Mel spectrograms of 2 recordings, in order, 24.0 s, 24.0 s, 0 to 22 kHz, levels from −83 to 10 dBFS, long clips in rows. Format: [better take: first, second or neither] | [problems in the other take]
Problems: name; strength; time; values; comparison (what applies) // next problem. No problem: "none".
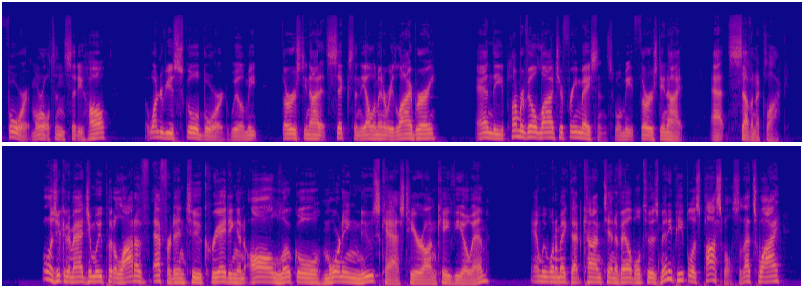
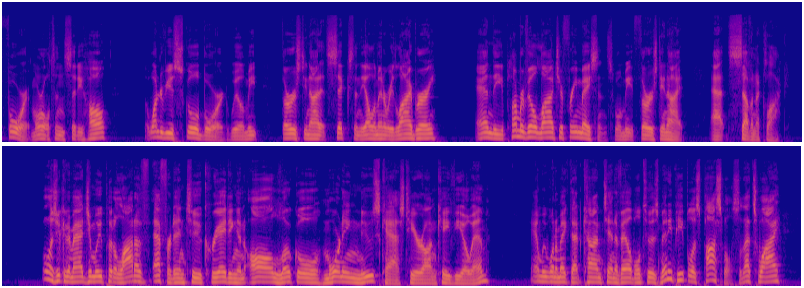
neither | none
